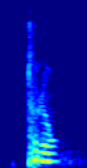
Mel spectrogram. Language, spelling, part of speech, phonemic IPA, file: French, Toulon, proper noun, /tu.lɔ̃/, LL-Q150 (fra)-Toulon.wav
- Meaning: Toulon (a city, the prefecture of Var department, Provence-Alpes-Côte d'Azur, France)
